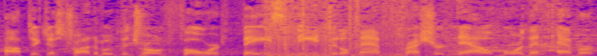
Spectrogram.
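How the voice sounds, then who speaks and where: A man doing play-by-play esports commentary, excitable and building to shouts at big moments. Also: sits high, fairly quick, background noise. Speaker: esports caster.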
